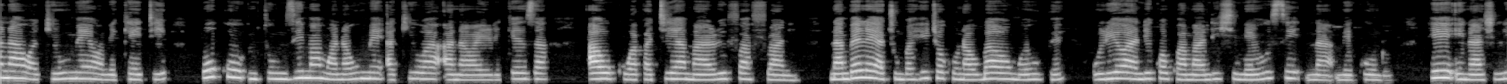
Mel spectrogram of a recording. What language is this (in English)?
Swahili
